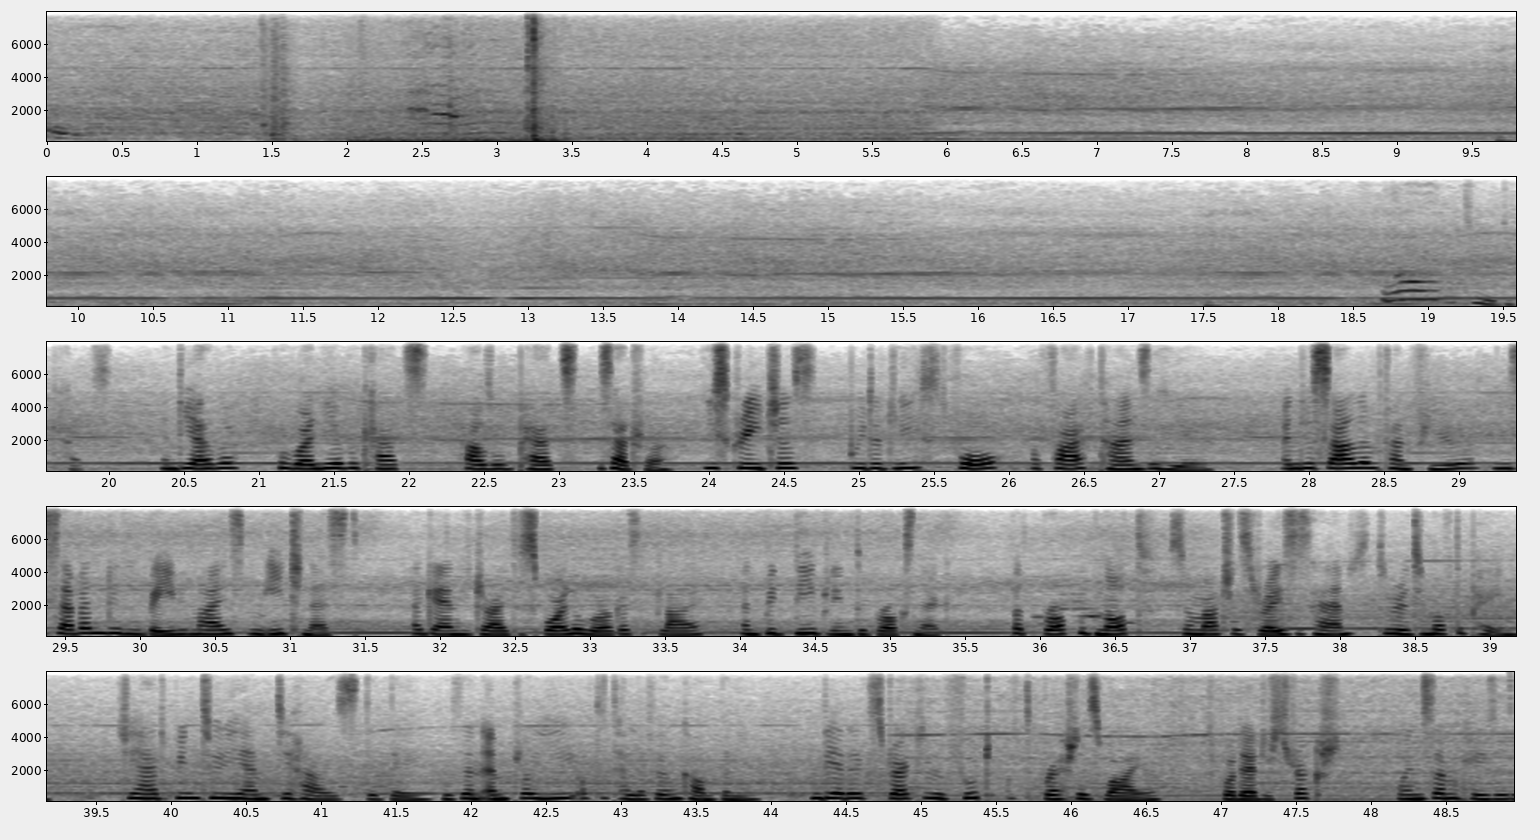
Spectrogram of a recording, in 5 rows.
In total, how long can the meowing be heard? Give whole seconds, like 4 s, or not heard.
3 s.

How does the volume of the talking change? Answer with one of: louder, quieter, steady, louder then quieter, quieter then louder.
steady.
